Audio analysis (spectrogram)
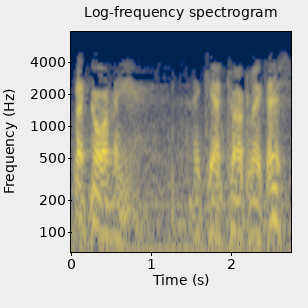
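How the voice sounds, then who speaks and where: An American man playing a cagey, protesting barman with rough, slangy talk in a 1950s radio drama. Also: low voice, moderate pace. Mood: indignant, alarmed. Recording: tinny, noisy old radio recording.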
